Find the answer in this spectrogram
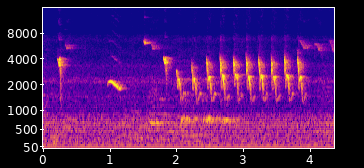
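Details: Tumba yegua or tico tico, the black-striped sparrow, heard in the wild: a few scattered thin whistles, then an accelerating string of sharp, downslurred chips repeated in a steady rhythm.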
